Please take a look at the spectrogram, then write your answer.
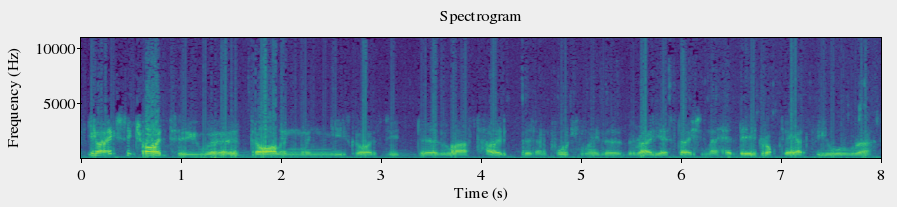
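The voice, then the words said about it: Australian accent. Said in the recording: “I'm from Australia ... Any second you're going to lose your accent”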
